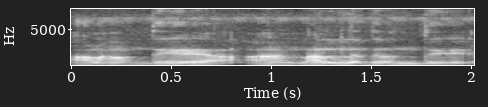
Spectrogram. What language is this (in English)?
Tamil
